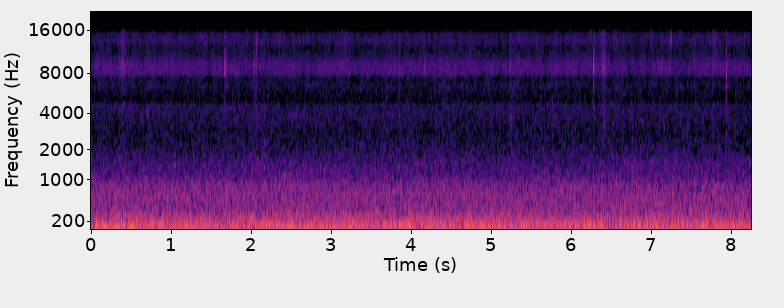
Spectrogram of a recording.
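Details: Constant low engine-like rumble and hiss, with a few faint high ticks and no calls.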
